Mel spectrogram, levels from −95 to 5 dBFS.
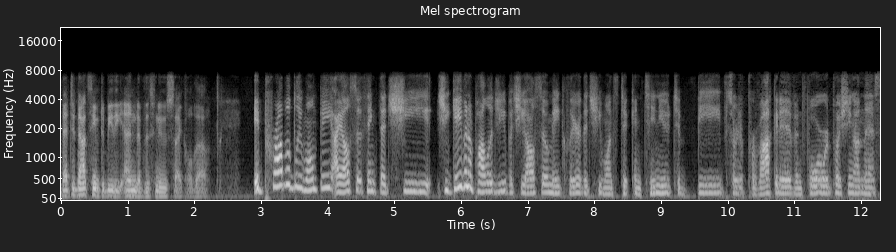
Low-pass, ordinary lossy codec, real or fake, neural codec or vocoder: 7.2 kHz; Opus, 24 kbps; fake; vocoder, 24 kHz, 100 mel bands, Vocos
